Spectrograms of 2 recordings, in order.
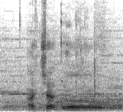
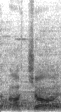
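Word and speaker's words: Acar: Achat, it's pronounced Achat, A-C-A-T, but if you go into Google Maps, it's Achar, A-C-A-R.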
